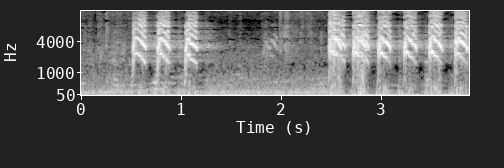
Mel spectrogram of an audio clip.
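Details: Parrot talking, saying "mithu mithu": three quick harsh squawking syllables, a short pause, then six more in a fast, fairly even run of roughly four per second, loud and bright.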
